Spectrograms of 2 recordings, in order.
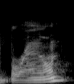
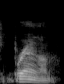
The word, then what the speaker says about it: Braun: Garrett, this guy's last name is Brown. It's spelled B-R-A-U-N. Think about that for a second. That's Braun. That's Braun. – Yeah, I was. – But it's Brown.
